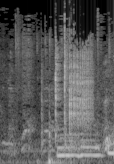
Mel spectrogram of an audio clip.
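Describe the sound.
Dice clatter onto a table during a tabletop role-playing game, a few sharp rattling clicks over voices talking.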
